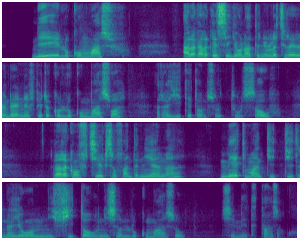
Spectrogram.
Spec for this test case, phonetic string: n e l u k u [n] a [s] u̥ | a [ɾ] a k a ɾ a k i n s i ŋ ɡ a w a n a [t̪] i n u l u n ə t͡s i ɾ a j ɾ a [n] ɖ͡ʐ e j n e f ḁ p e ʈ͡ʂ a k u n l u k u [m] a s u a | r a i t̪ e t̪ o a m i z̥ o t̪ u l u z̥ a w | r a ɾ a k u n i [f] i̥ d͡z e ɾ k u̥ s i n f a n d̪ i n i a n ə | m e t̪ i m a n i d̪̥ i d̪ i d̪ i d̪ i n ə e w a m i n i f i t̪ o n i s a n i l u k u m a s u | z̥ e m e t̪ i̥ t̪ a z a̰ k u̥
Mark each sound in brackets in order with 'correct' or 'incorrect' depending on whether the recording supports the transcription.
incorrect: m, correct, correct, correct, incorrect: ɳ, correct, correct

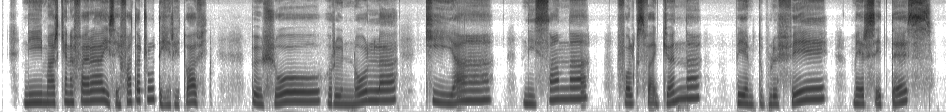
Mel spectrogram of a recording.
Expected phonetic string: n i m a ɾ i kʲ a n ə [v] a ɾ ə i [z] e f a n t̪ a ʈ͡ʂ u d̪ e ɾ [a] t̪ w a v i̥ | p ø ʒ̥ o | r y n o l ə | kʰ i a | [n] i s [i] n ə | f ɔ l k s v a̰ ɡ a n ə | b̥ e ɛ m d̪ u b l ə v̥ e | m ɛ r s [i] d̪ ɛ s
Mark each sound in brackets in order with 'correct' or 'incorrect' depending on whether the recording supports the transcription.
incorrect: f, correct, incorrect: e, correct, incorrect: a, incorrect: e

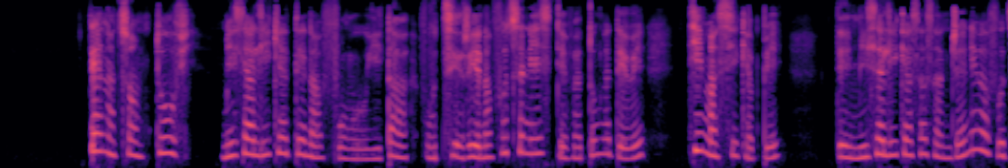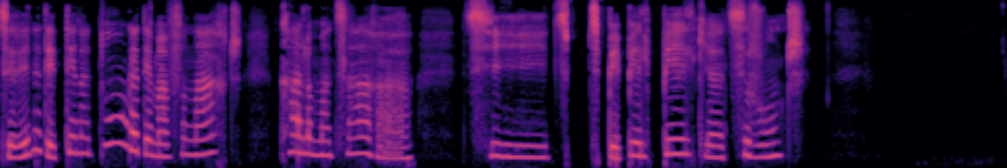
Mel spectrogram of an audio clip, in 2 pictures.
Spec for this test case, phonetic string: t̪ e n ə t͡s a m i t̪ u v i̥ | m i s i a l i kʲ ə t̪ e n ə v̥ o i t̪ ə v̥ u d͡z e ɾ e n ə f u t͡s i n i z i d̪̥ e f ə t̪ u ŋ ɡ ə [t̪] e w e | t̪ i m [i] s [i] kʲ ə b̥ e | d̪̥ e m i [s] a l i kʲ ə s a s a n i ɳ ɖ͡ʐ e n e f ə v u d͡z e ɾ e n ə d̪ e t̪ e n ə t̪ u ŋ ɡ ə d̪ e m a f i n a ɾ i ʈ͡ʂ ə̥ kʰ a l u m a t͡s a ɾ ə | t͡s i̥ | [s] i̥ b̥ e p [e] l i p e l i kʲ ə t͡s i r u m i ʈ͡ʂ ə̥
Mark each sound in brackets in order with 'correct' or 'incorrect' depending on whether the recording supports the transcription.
incorrect: d̪, incorrect: a, correct, correct, incorrect: t͡s, correct

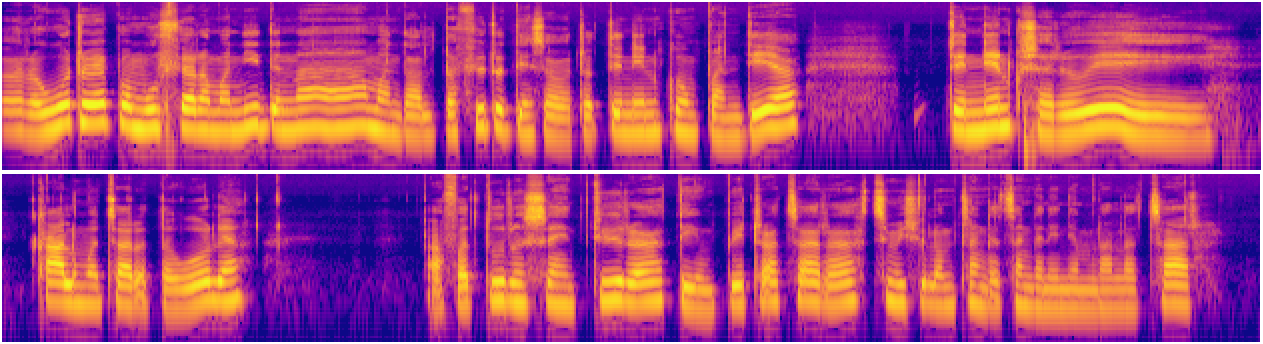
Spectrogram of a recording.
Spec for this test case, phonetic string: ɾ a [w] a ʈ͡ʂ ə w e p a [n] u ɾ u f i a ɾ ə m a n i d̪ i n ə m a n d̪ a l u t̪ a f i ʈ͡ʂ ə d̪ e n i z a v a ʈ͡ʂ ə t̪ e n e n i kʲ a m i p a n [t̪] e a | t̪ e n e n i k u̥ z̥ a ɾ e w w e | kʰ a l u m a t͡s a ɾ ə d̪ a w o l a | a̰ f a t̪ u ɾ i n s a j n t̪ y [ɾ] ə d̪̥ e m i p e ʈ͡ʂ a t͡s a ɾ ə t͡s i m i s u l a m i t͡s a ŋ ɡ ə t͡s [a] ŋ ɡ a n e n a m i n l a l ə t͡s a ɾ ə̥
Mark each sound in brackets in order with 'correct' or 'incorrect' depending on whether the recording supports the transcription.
incorrect: u, incorrect: m, incorrect: d̪, correct, correct

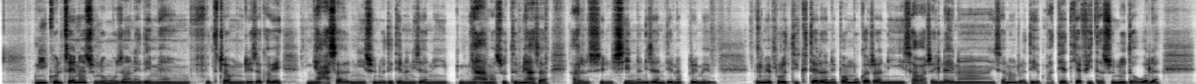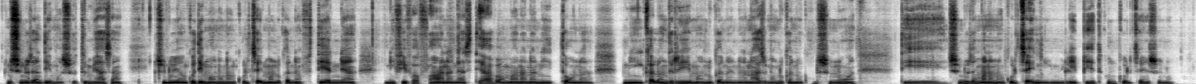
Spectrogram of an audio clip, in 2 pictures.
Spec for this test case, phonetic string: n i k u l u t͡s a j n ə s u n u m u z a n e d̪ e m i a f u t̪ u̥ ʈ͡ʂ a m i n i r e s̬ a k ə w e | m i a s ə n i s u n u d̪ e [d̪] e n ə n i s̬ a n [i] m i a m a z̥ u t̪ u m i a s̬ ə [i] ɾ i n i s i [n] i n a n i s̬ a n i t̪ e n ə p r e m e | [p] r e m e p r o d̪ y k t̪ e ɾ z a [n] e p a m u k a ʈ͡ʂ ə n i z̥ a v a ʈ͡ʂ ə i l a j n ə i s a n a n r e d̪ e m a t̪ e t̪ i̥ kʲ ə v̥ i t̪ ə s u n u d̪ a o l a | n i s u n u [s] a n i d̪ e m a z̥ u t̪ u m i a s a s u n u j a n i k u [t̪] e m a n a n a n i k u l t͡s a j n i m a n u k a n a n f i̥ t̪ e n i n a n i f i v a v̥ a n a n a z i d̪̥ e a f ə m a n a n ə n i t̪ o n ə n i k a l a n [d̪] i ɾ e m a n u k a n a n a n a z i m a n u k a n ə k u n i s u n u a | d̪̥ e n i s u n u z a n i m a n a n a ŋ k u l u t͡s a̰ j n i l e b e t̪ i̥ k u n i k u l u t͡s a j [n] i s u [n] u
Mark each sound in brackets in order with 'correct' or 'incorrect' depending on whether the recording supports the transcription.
incorrect: t̪, correct, incorrect: a, correct, correct, correct, incorrect: z, incorrect: d̪, correct, correct, correct

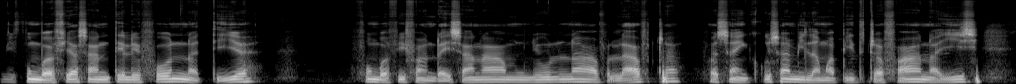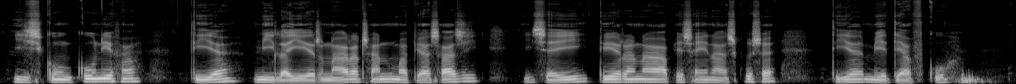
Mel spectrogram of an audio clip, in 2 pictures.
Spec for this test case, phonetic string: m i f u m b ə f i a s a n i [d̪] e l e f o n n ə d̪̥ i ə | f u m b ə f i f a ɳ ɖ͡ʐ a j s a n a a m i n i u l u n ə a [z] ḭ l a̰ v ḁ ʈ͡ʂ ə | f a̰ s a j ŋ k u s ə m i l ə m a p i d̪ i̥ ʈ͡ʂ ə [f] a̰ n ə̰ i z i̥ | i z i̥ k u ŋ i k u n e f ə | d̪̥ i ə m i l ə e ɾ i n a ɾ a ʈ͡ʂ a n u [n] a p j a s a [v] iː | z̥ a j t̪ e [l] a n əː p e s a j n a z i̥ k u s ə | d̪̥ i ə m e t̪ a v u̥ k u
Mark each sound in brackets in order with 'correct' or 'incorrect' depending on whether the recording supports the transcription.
incorrect: t̪, incorrect: v, correct, incorrect: m, incorrect: z, incorrect: ɾ

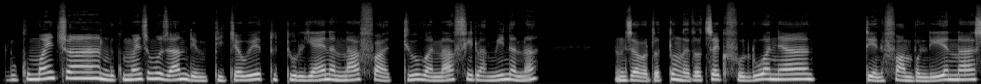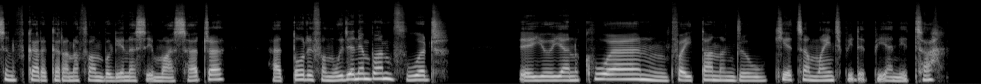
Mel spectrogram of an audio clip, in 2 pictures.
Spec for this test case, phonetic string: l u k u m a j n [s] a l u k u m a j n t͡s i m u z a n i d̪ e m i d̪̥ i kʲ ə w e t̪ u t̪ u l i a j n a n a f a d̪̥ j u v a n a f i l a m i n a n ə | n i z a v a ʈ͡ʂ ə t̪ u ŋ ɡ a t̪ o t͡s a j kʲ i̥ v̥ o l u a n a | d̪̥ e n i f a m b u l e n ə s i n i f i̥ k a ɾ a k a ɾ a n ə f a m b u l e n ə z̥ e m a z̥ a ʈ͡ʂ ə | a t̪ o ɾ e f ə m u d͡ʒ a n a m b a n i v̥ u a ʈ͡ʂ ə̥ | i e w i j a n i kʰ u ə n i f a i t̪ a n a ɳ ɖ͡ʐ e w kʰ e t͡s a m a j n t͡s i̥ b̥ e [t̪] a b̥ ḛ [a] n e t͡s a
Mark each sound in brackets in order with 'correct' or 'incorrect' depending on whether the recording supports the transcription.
incorrect: t͡s, incorrect: d̪, correct

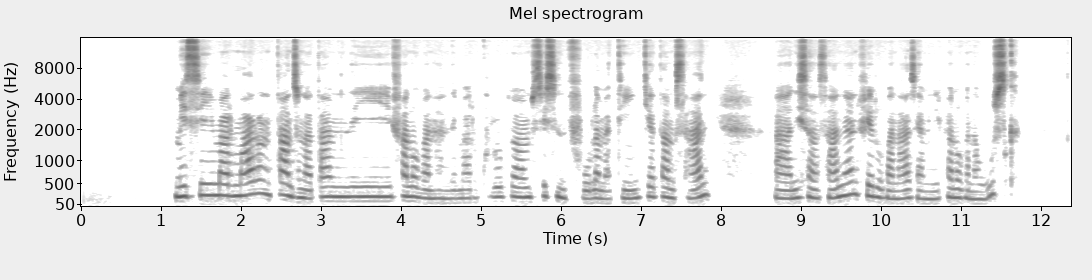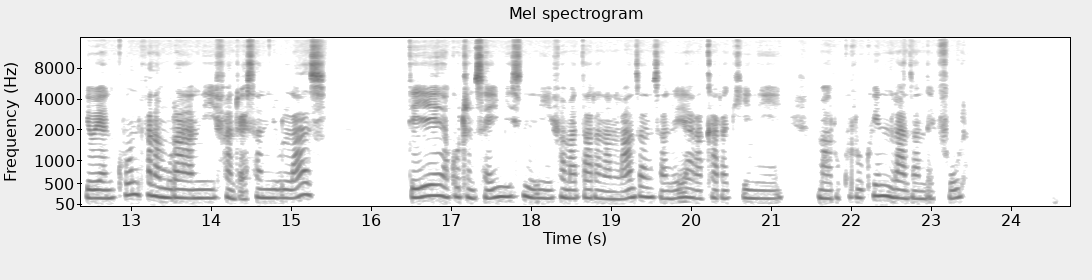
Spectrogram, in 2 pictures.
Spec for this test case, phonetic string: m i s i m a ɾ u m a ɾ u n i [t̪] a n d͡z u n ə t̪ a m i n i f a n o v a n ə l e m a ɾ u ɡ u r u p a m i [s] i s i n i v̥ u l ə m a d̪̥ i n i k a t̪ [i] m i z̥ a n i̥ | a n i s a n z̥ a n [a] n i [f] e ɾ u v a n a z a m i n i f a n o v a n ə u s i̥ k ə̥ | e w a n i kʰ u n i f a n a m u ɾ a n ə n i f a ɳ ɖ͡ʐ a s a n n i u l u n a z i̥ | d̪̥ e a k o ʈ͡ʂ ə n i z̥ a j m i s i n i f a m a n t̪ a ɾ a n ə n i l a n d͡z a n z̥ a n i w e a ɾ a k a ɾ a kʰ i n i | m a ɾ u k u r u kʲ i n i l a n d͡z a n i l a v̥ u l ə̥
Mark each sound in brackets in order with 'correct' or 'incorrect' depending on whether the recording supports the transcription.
correct, correct, incorrect: a, correct, correct

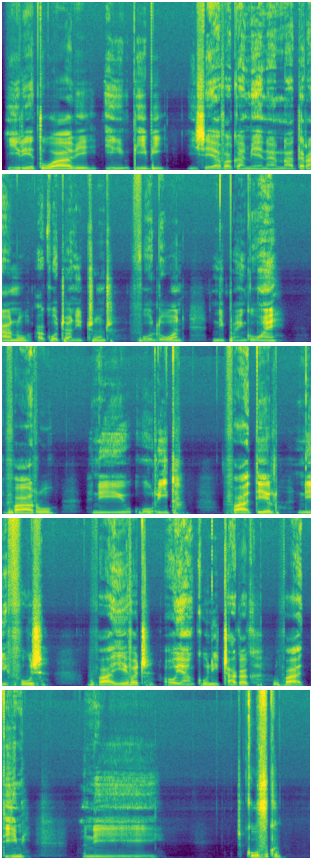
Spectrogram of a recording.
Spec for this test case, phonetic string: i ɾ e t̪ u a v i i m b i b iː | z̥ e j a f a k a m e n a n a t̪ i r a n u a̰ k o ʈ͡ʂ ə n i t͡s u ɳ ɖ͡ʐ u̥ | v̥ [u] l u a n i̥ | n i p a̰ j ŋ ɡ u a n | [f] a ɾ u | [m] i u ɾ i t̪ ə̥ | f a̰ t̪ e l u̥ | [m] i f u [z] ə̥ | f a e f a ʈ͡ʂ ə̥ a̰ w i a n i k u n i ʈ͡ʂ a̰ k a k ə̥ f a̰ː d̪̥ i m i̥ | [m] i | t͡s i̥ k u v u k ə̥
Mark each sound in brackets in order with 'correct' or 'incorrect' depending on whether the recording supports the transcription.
incorrect: o, correct, incorrect: n, incorrect: n, correct, incorrect: n

